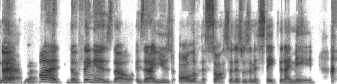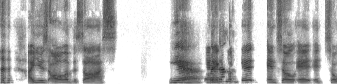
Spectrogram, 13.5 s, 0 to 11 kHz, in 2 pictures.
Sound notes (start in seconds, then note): 7.0 laughs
